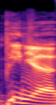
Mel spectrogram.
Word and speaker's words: Pina: And Pina. That's how you say it.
